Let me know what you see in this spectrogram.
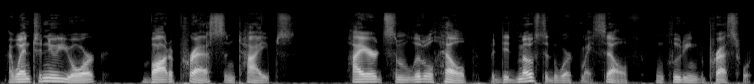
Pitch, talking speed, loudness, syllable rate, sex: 100 Hz, 200 wpm, -20 LUFS, 4.8 syllables/s, male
